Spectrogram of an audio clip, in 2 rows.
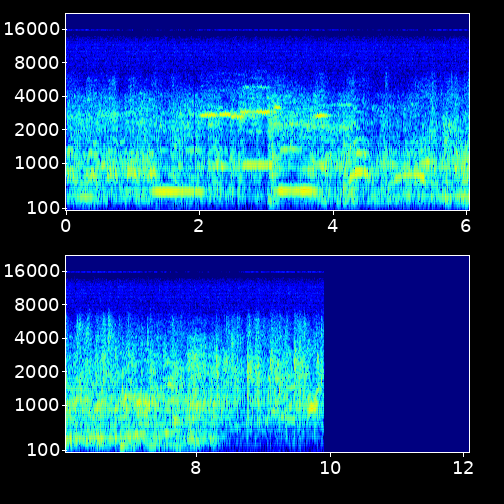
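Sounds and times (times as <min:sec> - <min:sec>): crowd shouting: 0:00.0 - 0:09.9
high whistle: 0:01.3 - 0:04.5.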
